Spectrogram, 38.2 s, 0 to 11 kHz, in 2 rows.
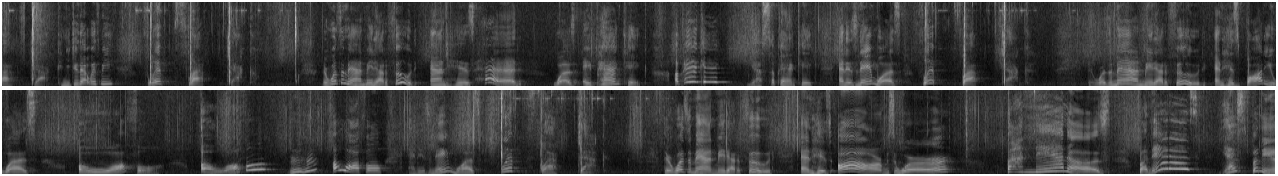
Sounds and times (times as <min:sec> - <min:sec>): Speech: 0:00.0 - 0:03.8, 0:04.8 - 0:15.4, 0:16.3 - 0:19.6, 0:20.2 - 0:21.5, 0:22.1 - 0:28.2, 0:29.0 - 0:33.4, 0:34.2 - 0:38.2.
